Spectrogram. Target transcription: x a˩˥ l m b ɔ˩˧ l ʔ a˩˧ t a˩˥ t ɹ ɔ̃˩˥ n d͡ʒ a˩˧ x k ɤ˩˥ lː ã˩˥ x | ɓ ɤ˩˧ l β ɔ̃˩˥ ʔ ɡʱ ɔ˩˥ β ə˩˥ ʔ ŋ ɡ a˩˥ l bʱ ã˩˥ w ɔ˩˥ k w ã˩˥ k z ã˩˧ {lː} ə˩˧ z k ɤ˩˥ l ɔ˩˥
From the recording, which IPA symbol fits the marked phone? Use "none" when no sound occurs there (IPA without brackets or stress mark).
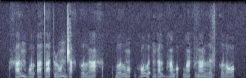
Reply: lː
